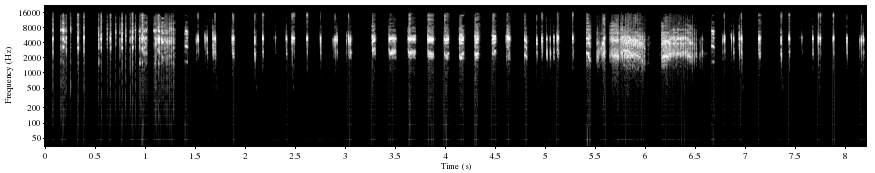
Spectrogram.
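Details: Lure call for farmed swiftlets, a fast string of dry clicks repeated several times per second with brief buzzy chattering bursts mixed in, clean and without background noise.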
